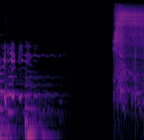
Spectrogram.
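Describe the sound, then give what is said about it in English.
A voice makes a loud, sharp snake-like hiss, breathy and sustained, after a short pause that follows some chuckling vocal sounds. “You're a snake now.”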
